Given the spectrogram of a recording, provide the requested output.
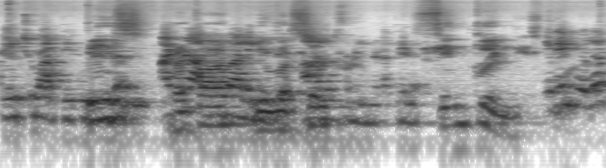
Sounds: Sigh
